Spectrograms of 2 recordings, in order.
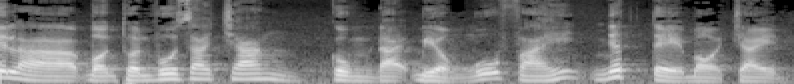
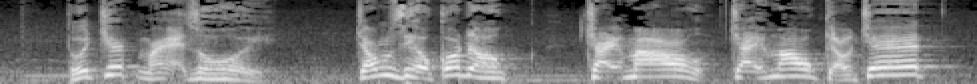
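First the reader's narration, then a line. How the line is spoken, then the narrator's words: Loud ringing shout. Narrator (Vietnamese): Linh Miêu Tẩu quát vang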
